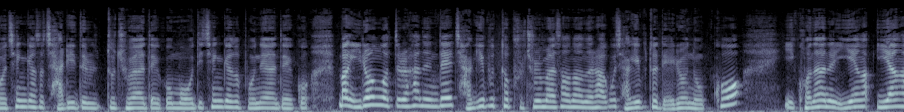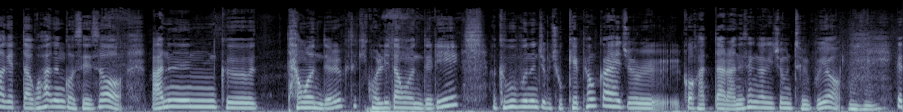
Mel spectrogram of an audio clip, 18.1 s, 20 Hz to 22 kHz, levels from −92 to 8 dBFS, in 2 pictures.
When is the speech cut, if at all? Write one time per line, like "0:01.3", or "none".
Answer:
none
